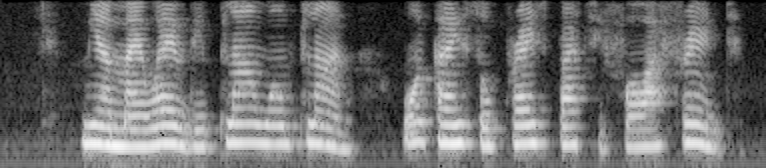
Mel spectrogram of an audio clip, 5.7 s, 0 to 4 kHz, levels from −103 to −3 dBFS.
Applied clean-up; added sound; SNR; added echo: none; none; none; none.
